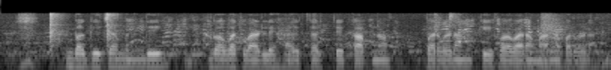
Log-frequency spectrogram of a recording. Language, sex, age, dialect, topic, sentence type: Marathi, male, 25-30, Varhadi, agriculture, question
